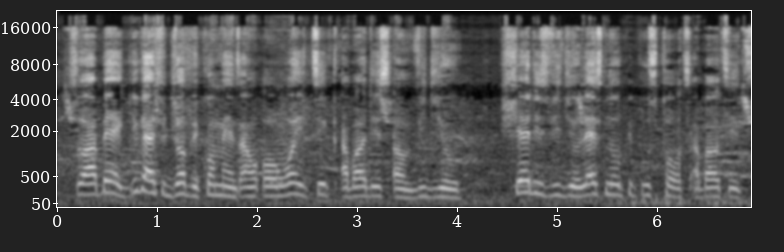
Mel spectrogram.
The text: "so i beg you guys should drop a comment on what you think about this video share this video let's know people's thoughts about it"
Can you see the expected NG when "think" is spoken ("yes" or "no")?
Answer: no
